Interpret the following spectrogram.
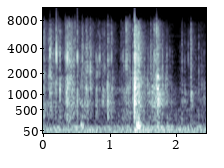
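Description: Foil trading-card pack being torn open, its wrapper crinkling and crackling, with a sharper snap about one and a half seconds in.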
